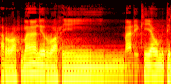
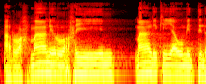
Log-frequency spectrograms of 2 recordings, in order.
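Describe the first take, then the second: First: The final m merges into the next word. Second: Each word is pronounced separately without merging sounds. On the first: The speaker calls it wrong. "bukan ... tidak ada begitu" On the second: The speaker calls it right. "tetap dibaca begitu"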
